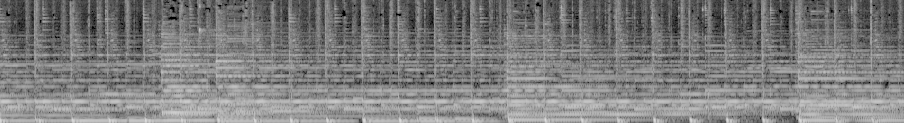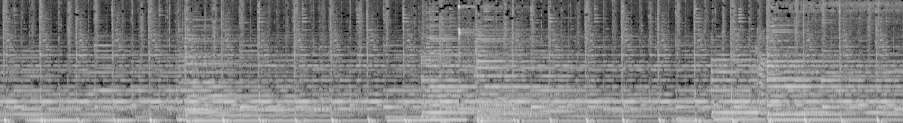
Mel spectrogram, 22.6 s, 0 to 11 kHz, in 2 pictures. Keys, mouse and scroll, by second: 0.8 middle click, 1.4 shift+middle click, 1.9 scroll up 3, 2.3 shift+middle click, 3.0 middle click, 4.3 right click, 6.1 click, 6.8 right click, 8.1 e, 10.5 middle click, 11.0-11.8 scroll down 7, 11.8 shift+middle click, 12.2 scroll up 4, 12.8 shift+middle click, 14.4 l, 15.6 shift+r, 16.0 right click, 17.9 click, 19.7 ctrl+z, 21.2 l.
